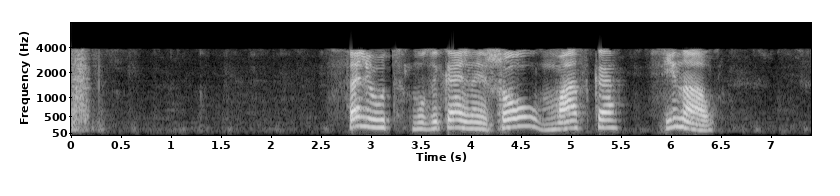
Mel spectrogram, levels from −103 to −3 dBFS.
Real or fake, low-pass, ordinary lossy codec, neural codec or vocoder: fake; 7.2 kHz; AAC, 16 kbps; vocoder, 22.05 kHz, 80 mel bands, HiFi-GAN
